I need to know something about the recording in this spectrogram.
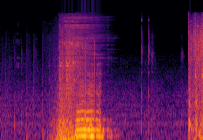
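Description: A short victory fanfare plays.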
